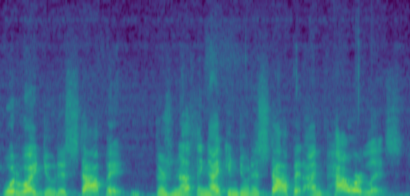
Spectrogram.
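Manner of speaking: high, whiny mock self-pity; mock whiny victim. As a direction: whine it like a helpless victim. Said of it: "you're like".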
